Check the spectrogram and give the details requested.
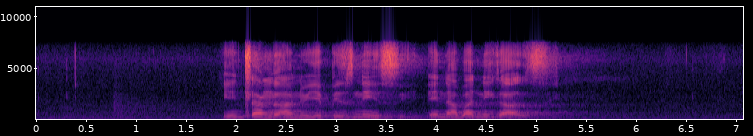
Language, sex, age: Zulu, male, 29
